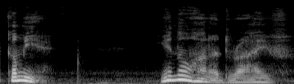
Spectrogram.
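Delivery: put-on a lightly done New York wiseguy, quietly sizing up the kid; gentle New York gangster murmur; New York mobster accent. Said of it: "He had that accent".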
